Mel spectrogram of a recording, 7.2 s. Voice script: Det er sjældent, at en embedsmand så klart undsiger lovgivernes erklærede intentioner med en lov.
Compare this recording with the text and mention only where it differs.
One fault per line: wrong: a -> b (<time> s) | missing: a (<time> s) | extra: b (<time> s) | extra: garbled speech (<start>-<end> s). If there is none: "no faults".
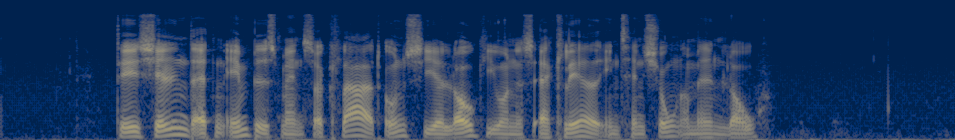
no faults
